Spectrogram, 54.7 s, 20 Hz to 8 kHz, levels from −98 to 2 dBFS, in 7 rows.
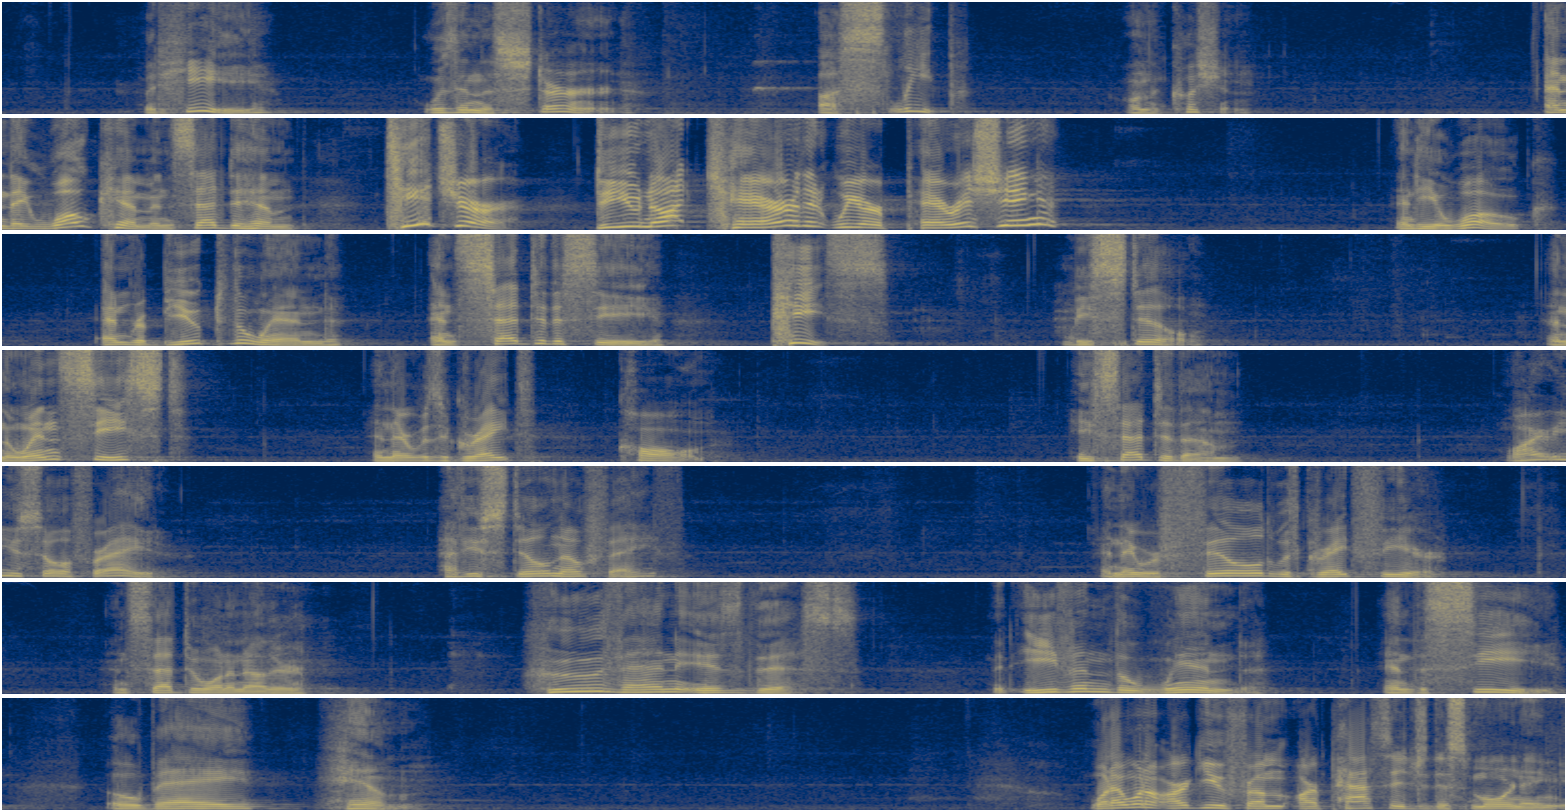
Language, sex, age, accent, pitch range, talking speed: English, male, 40-59, American, 125-185 Hz, 110 wpm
